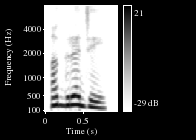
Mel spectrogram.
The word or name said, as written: ಅಗ್ರಜೆ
